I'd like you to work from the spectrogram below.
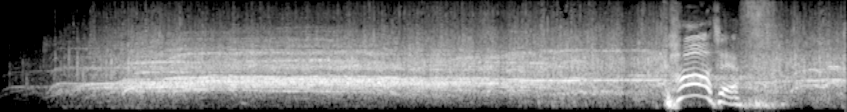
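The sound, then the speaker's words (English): An audience claps and cheers steadily to register on a clapometer, swelling quickly into sustained applause that holds loud for several seconds, with a brief whooping rise near the end. “So you clap when you're feeling it.”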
